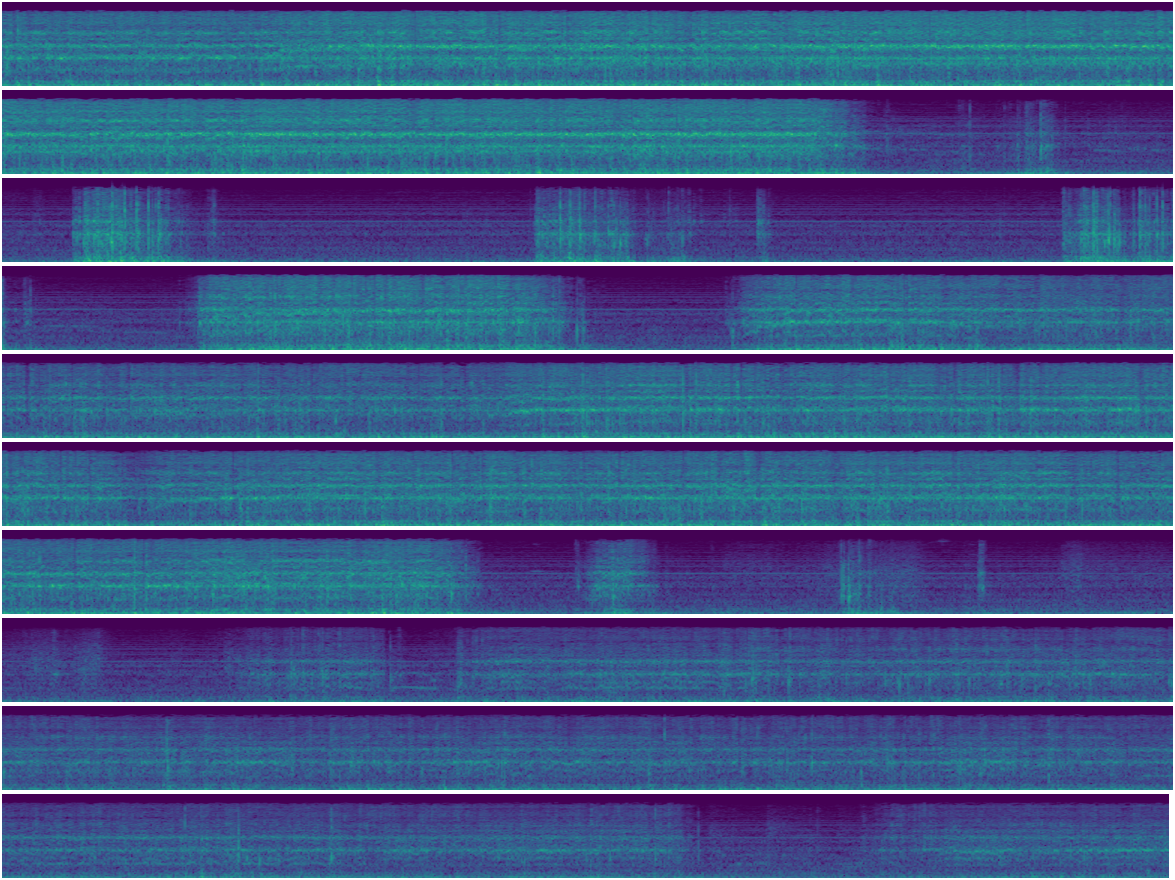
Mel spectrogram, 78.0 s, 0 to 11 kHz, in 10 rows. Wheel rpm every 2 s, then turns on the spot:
170, 220, 220, 230, 230, 240, 150, 0, 20, 10, 10, 10, 120, 100, 110, 110, 120, 140, 160, 140, 150, 160, 160, 160, 120, 20, 0, 0, 40, 70, 60, 70, 70, 70, 70, 70, 70, 20, 60.
16-20 22-24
